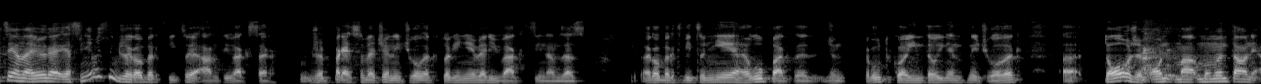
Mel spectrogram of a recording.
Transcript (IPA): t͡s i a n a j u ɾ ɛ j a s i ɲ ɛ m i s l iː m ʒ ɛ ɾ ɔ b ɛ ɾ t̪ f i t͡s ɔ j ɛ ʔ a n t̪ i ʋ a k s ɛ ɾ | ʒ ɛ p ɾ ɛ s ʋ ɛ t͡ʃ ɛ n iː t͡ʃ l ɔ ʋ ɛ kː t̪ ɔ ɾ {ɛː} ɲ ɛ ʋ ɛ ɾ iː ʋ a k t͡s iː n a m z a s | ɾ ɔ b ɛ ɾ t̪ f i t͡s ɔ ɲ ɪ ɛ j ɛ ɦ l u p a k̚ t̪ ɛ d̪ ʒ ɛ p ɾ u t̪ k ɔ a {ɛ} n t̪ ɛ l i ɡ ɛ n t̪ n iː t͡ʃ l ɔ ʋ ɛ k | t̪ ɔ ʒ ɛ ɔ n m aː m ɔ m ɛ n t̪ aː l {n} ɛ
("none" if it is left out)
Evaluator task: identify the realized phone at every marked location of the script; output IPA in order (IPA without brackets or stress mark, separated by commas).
iː, i, ɲ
